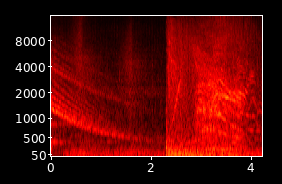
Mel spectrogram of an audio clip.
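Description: Cartoon sound effects: a pitched whistle-like tone that slides steadily down over about two seconds, then a sudden loud boom a little past halfway that carries on with swirling, wavering tones.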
